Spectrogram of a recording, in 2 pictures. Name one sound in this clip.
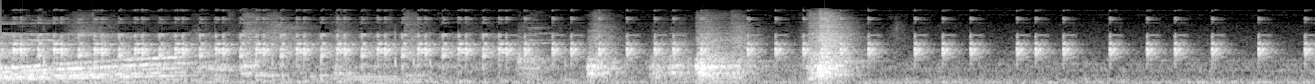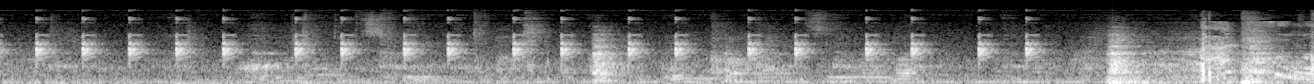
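A prize wheel spins with rapid ticking clicks that gradually slow down.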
